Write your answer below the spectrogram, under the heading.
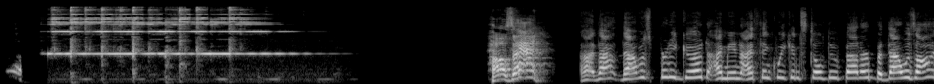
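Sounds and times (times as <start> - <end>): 
bright bell ringing, digitally enhanced: 0.4 - 3.5
speech: 4.9 - 9.3.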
